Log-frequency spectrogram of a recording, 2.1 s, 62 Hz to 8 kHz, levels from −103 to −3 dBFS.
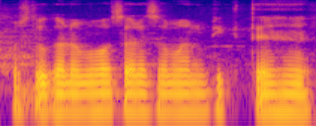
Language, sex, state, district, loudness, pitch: Hindi, male, Bihar, West Champaran, -18 LUFS, 110 Hz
